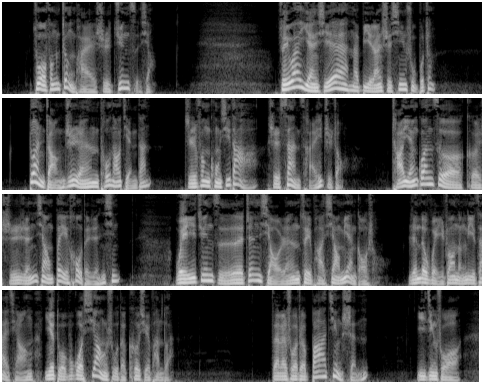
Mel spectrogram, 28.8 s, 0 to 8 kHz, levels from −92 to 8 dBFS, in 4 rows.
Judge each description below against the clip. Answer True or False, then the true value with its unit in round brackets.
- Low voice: True (110 Hz)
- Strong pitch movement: True (7.7 semitones)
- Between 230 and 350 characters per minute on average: False (190 characters per minute)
